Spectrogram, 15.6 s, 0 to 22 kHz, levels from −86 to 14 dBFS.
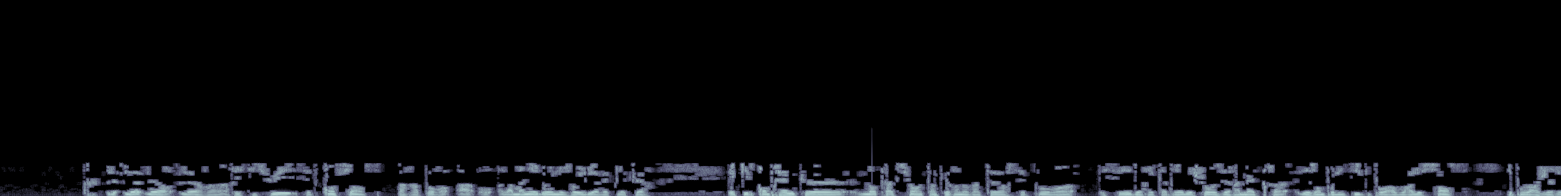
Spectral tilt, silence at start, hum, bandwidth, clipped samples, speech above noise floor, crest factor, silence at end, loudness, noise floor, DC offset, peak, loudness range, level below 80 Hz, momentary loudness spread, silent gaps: -11.5 dB/octave; 0.85 s; none; 3.8 kHz; under 0.1%; 50 dB; 16 dB; 0 s; -16 LUFS; -66 dBFS; under 0.1%; 0 dBFS; 2 LU; -46 dBFS; 11 LU; none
